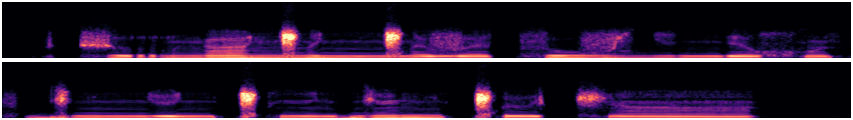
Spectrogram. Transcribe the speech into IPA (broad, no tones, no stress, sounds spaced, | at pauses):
t͡ʃ u r ŋ a ŋ͡ǁ ɘ ɲ ŋ͡ǁ ɛ v ɛ t͡s u v ʎ i ŋ e χʷ ĩ t͡s ɟ i ŋ ɲ e ɲ ǁʰ ĩ ɟ ẽ ŋ ǁ ɘ t͡ʃ ã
